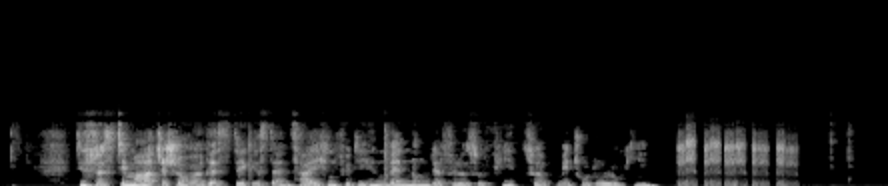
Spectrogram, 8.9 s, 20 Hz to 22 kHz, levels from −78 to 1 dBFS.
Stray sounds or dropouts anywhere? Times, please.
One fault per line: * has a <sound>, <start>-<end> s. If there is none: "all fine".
* has a laugh, 6.8-8.0 s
